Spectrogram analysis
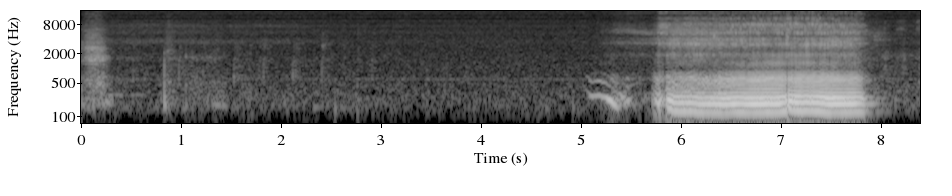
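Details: Boxer dog napping in an odd posture: after a quiet stretch and a short snort, a long, loud, rumbling inspiratory snore typical of a short-nosed dog; snoring.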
